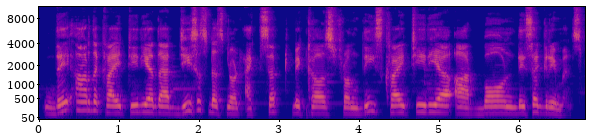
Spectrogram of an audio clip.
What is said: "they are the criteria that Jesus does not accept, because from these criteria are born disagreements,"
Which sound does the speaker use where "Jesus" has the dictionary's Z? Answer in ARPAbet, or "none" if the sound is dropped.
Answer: S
